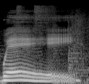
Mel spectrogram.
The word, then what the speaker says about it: Ouai: And also we have Way, pronounced Way, but spelled O-U-A-I.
